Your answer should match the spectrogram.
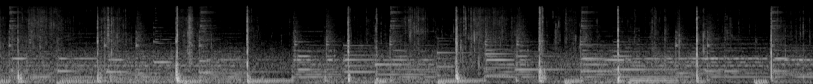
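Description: A hatchet chopping into decaying wood at the base of a tree, sharp strikes about once a second, over background music.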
